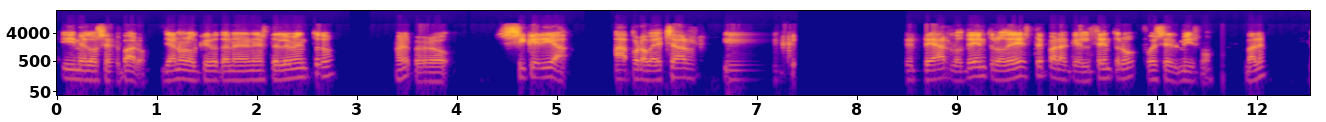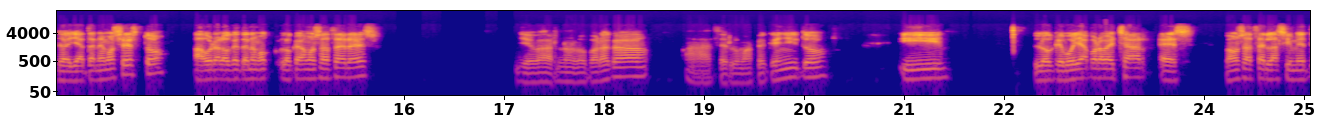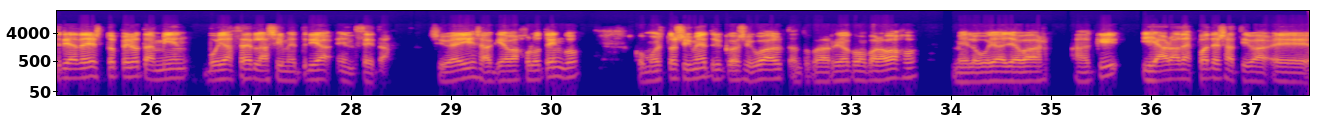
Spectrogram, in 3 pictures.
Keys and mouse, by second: 1.7 p, 1.9 Tab, 2.1 right click, 3.1 g, 3.5 right click, 5.8 Tab, 9.1 shift+middle click, 13.0 Tab, 14.1 ctrl+middle click, 16.7 click, 17.8 z, 18.1 click, 19.2 s, 19.3 click, 19.6 ctrl+middle click, 22.5 ctrl+middle click, 28.7 ctrl+middle click, 33.5 shift+middle click, 35.4-36.1 typing, 35.9 click.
